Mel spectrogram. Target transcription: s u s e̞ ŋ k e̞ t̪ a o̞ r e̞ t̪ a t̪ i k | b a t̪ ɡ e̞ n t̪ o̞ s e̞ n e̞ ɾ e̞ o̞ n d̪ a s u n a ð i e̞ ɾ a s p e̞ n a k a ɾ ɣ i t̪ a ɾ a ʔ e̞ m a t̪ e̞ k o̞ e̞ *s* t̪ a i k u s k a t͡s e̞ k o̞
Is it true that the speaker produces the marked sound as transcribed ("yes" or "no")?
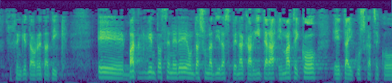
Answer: no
